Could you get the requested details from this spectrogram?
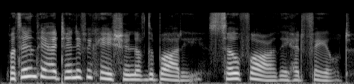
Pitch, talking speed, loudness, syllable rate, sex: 240 Hz, 205 wpm, -16 LUFS, 5.7 syllables/s, female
